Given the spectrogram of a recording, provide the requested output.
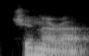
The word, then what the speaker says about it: chimera: What is the chimera of growth? I'm told that's how you pronounce that word in English. I know how to pronounce it in Portuguese.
